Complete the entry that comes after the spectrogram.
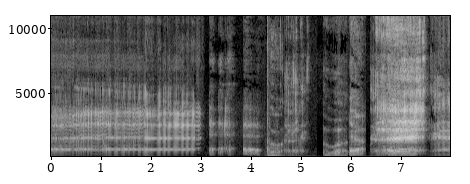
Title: Burping Compilation January 2023 #3 |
